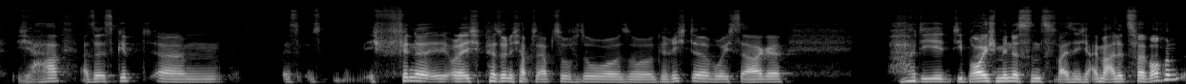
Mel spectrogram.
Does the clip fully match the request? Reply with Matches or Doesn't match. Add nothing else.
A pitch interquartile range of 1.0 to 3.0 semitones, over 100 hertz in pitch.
Matches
